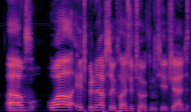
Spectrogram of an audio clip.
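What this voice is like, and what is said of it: Manchester English accent. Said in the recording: “I like your accent, man. ... I'm from Manchester, England.”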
